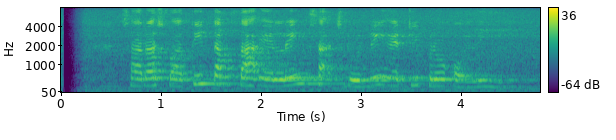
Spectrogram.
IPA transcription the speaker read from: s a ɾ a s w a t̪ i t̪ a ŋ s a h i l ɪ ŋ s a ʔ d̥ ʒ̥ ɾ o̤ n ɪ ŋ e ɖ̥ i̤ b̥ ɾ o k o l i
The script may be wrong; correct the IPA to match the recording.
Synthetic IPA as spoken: s a ɾ a s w a t̪ i t̪ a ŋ s a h e l ɪ ŋ s a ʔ d̥ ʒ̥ ɾ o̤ n ɪ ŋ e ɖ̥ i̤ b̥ ɾ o k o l i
